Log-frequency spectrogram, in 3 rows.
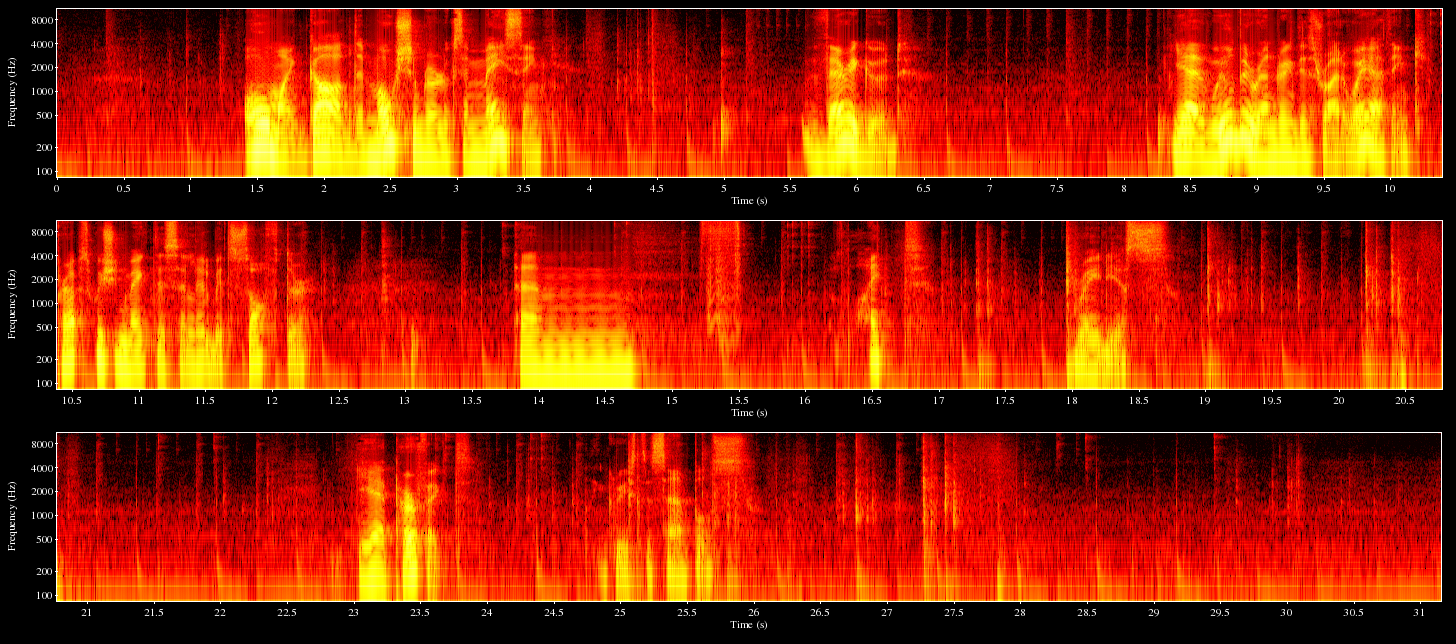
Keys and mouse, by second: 10.3 click, 13.8-16.0 drag, 17.2-18.3 drag, 19.0 F11, 21.6 F11, 25.1 shift+click, 26.8 F11, 28.9 F1.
